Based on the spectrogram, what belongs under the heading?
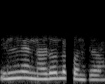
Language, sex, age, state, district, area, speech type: Tamil, female, 18-30, Tamil Nadu, Cuddalore, rural, conversation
